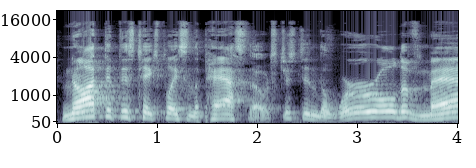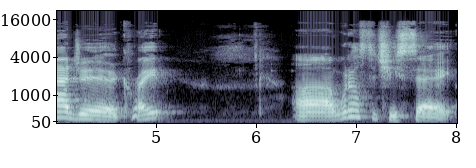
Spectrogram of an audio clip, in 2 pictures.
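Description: Raspy congested man hosting a podcast. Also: on the high side, lively intonation, slow pace, a bit bright. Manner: rambling, self-deprecating. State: congested from a sinus infection. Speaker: podcast host. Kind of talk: casual podcast chat.

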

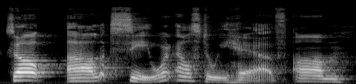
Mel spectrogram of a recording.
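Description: A man, raspy and congested from a sinus infection, hosting a podcast in a rambling, self-deprecating way. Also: a little high, expressive, takes it slowly, a little mellow. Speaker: podcast host. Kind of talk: casual podcast chat.

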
